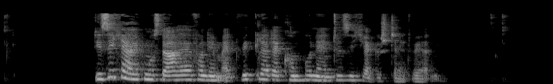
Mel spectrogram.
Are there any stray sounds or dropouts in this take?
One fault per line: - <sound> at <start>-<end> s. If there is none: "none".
none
